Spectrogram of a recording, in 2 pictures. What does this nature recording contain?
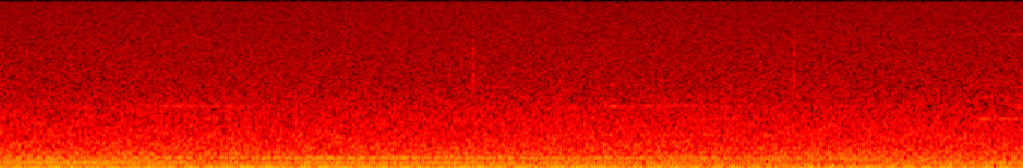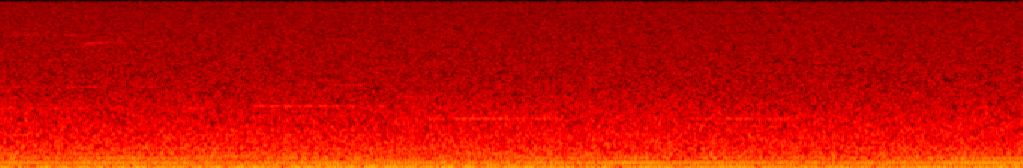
Black-throated Green Warbler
